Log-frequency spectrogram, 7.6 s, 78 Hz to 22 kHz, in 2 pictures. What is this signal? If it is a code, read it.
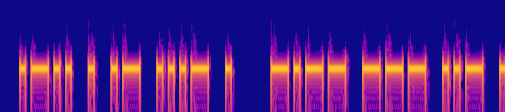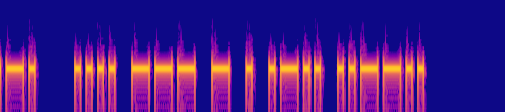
Morse code, heard as a keyed tone, about 28 wpm, 700 Hz. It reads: LEAVE YOUR HOTEL?
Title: Sentences from Top 1600 Words 28wpm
